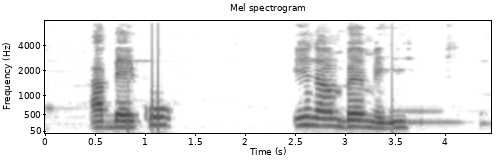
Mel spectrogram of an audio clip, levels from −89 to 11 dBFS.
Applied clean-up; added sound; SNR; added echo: none; none; none; none.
